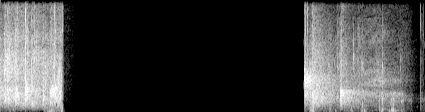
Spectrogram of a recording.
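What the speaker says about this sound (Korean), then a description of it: "큰 박수로 환영해 주시기 바랍니다." A conference audience at a basic income congress session on youth politics applauds to welcome a speaker: a short burst of clapping, then a long silence, then a second, louder burst of applause.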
